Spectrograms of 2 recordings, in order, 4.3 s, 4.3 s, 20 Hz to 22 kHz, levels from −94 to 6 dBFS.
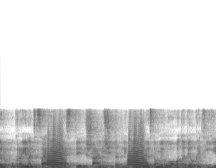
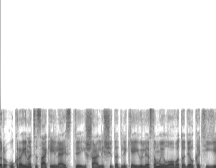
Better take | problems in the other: second | background sound (Brass instrument); 2 dB above the speech // room echo; dies away in 0.8 s

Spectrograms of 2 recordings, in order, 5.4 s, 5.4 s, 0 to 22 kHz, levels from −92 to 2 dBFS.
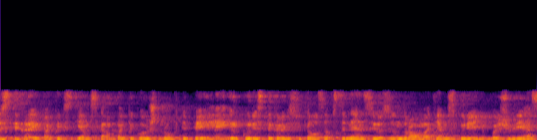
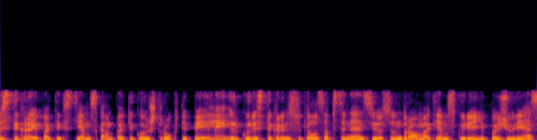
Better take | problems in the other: second | room echo; dies away in 1.1 s

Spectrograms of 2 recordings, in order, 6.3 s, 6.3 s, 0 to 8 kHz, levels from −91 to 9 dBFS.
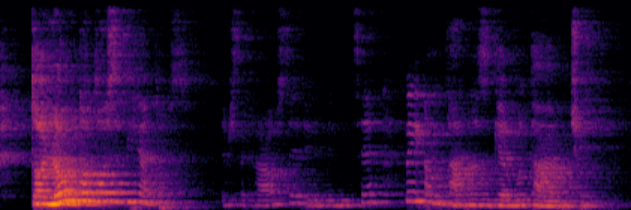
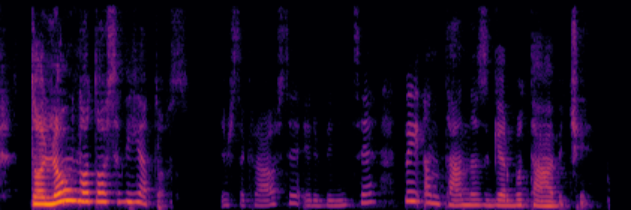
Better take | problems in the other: second | room echo; dies away in 1 s

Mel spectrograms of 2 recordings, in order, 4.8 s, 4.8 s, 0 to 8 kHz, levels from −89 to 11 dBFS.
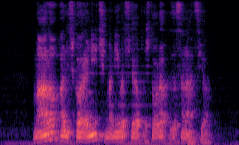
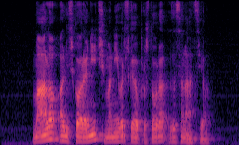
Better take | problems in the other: second | noise reduction (neural separator model SepFormer DNS4)

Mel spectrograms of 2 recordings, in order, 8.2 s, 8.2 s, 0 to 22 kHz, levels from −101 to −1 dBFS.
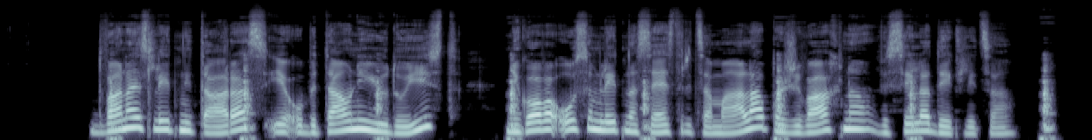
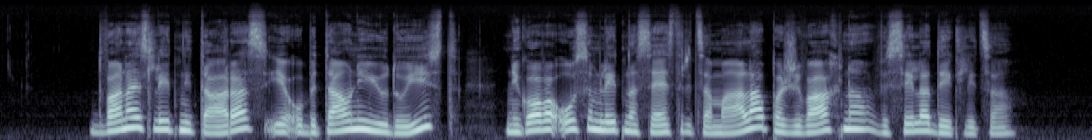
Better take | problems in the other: second | noise reduction (classical method Wiener filter)

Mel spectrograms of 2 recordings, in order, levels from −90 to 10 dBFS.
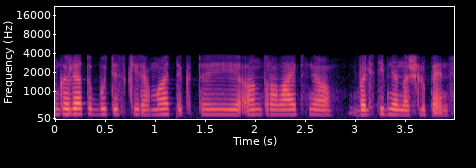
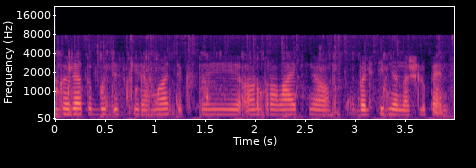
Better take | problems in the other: first | background sound (Splash, splatter); 10 dB below the speech

